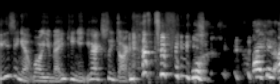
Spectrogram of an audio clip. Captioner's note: laughs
